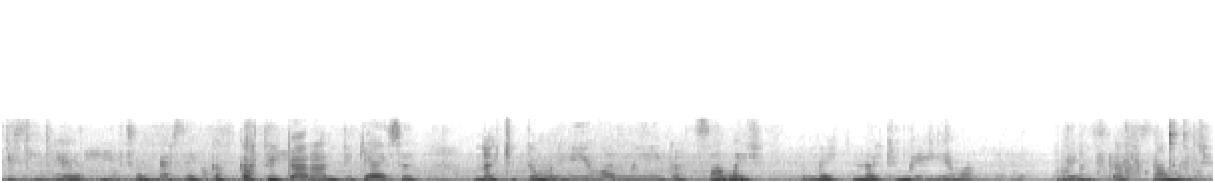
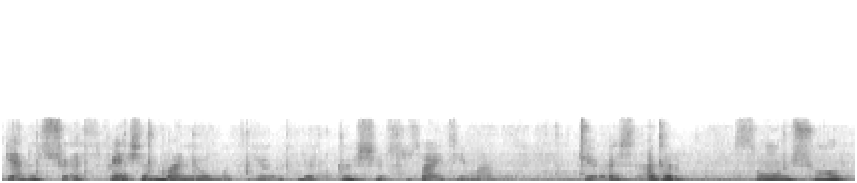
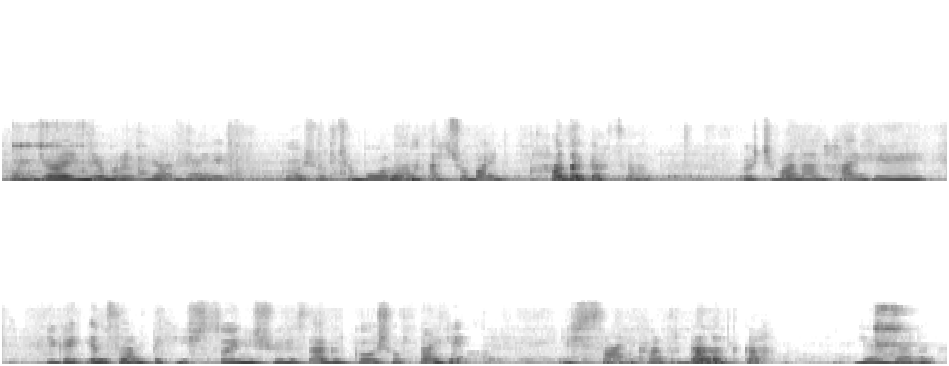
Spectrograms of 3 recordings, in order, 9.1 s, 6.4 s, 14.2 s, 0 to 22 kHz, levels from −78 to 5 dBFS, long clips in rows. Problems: constant background noise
